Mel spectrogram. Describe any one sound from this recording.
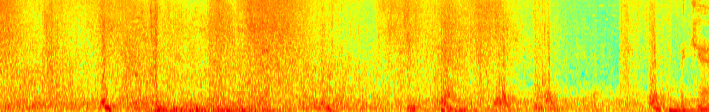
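Heavy blows thud as weapons strike creatures.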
